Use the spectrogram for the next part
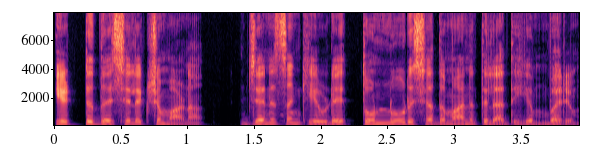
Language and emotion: Malayalam, neutral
